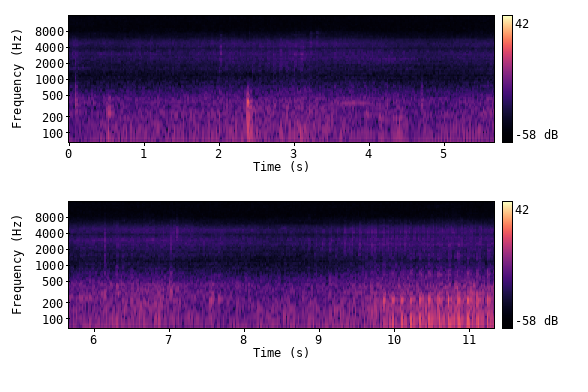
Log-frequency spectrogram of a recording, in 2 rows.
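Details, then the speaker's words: Mercedes-Benz 190E on test drive, reversing: low rumbling drone with an uneven scraping pulse about four times a second that grows; heavy grinding, owner feels brakes are binding, not confirmed. "A whole lot of grinding going on. Feels like the brakes are binding on."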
